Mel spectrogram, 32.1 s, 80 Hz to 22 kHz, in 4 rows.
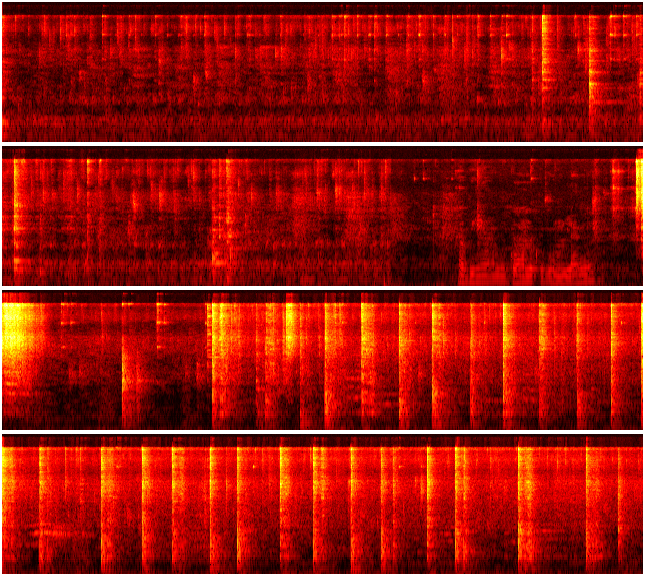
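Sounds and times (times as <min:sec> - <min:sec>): faint frying: 0:00.0 - 0:32.0
spoon knocking and scraping pan: 0:18.6 - 0:32.0.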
